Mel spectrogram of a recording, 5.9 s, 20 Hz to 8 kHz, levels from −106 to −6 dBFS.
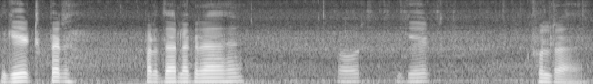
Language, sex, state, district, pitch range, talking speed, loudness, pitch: Hindi, male, Uttar Pradesh, Saharanpur, 120-135 Hz, 110 wpm, -18 LUFS, 130 Hz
